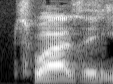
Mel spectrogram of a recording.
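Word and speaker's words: Sauzée: Frank Sozzi. – Swazzy, was it? – Swazzy, you're right. Been saying his name wrong the whole time.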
